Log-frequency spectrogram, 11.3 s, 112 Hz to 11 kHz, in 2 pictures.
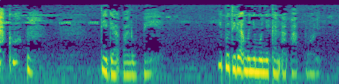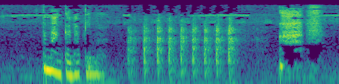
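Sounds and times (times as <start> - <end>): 
speech: 0.2 - 0.7, 1.7 - 2.7, 3.6 - 5.1, 6.4 - 7.5
knocking on the wooden door of a remote hideout house: 7.8 - 9.8.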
